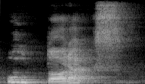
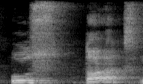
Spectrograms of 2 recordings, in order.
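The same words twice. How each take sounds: First: "O" stressed, "tórax" drawn out, rising; slow "O tórax" with the weight on "O"; article stressed, slow. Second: "os" stressed, "tórax" drawn out, falling; slow "os tórax" with the weight on "os"; article stressed, slow. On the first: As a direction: hit the singular article "O" slowly. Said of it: "tá bom". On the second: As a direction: hit the plural article "os" slowly. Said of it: "Não vai variar". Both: Shown as a demonstration.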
